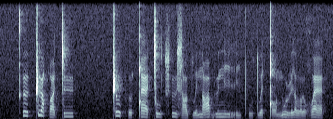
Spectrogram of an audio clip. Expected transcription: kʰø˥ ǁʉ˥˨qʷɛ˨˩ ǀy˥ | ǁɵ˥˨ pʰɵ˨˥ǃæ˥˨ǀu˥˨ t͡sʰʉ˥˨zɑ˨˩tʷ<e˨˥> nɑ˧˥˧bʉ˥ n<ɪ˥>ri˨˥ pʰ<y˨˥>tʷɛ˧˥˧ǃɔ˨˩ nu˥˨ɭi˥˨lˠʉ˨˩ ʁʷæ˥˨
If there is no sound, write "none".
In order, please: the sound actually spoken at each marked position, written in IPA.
e˨˥, i˥, u˨˥

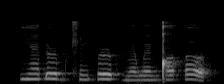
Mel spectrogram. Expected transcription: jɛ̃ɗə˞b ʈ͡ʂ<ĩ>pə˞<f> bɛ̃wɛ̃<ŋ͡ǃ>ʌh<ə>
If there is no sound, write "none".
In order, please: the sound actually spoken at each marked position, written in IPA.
ĩ, f, ŋ͡ǃ, ʌ

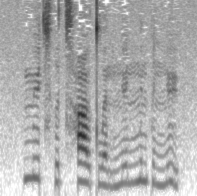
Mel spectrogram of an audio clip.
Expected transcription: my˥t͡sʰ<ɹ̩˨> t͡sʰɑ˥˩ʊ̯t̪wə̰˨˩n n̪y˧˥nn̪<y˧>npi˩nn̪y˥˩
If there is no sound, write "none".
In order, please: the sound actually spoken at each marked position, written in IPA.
ɹ̩˨, y˧

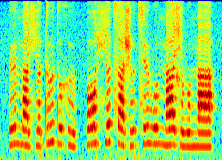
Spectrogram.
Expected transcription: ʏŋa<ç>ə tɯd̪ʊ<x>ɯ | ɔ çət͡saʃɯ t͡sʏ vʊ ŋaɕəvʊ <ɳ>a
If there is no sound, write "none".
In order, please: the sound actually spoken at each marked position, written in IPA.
ç, x, ŋ

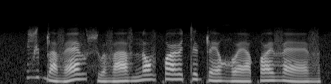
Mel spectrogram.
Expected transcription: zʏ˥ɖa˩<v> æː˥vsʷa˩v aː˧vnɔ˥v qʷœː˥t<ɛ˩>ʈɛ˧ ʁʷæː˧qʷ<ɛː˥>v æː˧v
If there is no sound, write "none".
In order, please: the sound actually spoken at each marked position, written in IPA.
v, ɛ˥, ɛː˥

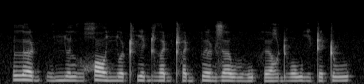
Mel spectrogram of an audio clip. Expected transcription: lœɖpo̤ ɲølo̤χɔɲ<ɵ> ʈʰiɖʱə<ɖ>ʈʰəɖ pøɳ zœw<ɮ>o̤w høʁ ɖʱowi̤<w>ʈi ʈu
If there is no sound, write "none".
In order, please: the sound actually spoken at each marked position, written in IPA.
o, ɖ, l, none

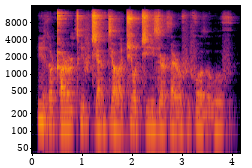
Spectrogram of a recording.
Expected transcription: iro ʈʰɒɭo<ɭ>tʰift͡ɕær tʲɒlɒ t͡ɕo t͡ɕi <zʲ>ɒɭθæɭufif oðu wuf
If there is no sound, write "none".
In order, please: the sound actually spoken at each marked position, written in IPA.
ɭ, zʲ

